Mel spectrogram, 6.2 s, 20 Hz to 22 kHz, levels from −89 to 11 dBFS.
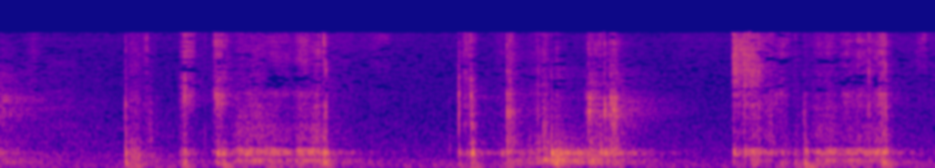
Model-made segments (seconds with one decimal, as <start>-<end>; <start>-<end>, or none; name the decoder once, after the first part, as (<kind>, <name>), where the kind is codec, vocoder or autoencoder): none

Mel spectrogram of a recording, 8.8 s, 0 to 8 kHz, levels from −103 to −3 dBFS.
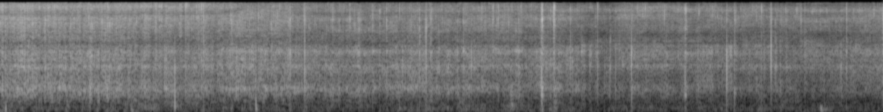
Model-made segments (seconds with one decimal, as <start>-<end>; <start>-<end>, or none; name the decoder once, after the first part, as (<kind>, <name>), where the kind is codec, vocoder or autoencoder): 1.4-2.2 (codec, SNAC); 2.9-8.8

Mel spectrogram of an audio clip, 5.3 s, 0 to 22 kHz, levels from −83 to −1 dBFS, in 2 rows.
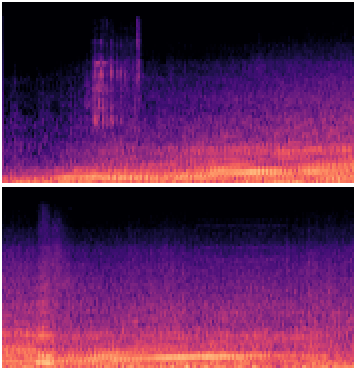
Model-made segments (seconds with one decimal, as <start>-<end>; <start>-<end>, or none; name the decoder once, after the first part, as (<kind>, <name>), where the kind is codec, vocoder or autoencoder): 4.1-4.8 (codec, SNAC)

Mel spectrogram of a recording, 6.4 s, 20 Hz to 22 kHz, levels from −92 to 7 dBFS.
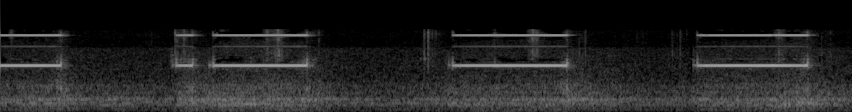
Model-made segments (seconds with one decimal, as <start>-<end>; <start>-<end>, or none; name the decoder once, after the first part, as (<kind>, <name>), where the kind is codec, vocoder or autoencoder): none

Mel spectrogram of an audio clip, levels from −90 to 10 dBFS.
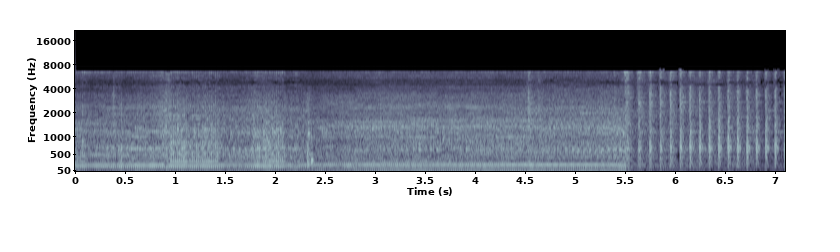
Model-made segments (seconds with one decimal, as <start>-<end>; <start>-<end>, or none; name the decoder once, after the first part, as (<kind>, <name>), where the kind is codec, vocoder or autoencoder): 0.0-0.9 (codec, SNAC); 2.3-4.5

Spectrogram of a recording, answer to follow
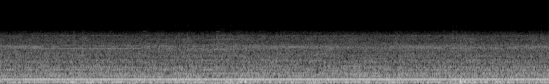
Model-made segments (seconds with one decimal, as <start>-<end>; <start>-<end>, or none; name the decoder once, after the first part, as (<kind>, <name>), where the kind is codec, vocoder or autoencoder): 1.4-2.4 (codec, SNAC); 3.0-3.9

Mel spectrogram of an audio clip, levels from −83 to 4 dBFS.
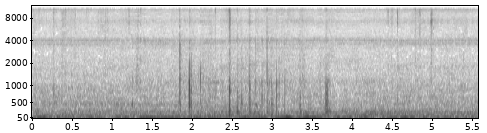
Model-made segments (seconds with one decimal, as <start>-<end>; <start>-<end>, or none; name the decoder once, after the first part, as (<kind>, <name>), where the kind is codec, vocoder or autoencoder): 1.0-4.4 (codec, SNAC)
